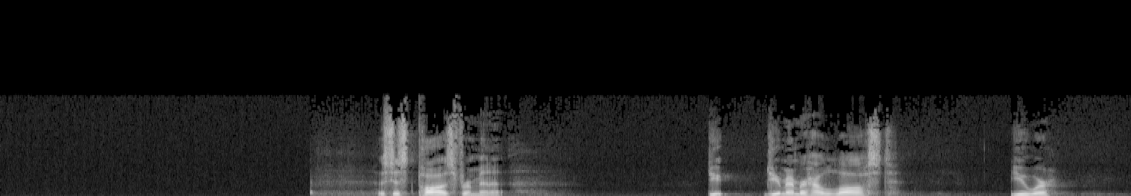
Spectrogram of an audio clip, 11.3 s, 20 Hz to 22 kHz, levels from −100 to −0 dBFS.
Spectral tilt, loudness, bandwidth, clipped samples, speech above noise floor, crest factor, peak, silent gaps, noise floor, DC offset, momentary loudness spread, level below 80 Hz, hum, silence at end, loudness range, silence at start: -4 dB/octave; -22 LUFS; 11.5 kHz; under 0.1%; 52 dB; 24 dB; -4 dBFS; none; -74 dBFS; under 0.1%; 13 LU; -74 dBFS; none; 0.8 s; 7 LU; 3.8 s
